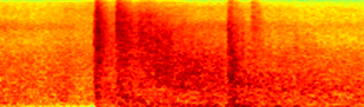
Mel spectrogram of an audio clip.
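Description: Heavy naval guns fire in loud booming blasts.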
